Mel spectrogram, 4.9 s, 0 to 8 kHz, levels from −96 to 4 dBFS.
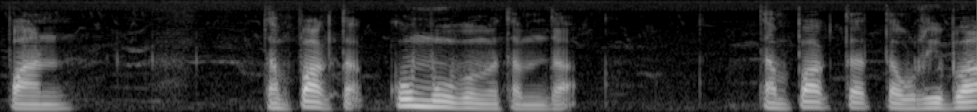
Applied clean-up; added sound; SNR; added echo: none; none; none; none.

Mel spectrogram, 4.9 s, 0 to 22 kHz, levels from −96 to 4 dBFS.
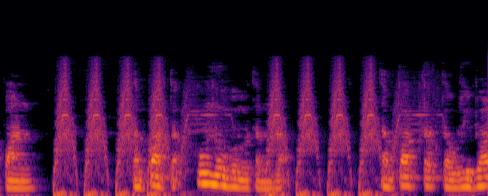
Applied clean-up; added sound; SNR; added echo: classical method WPE with log-MMSE.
